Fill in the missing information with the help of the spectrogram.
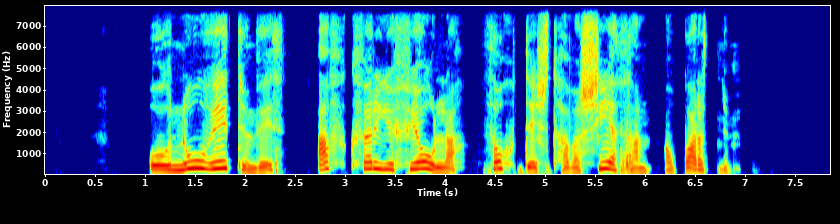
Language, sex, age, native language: Icelandic, female, 20-29, Icelandic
